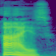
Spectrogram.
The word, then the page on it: eyes: American English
